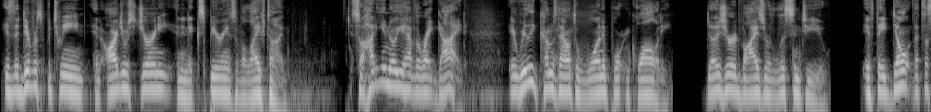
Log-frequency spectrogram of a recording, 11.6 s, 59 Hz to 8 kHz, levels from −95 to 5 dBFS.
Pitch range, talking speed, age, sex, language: 125-165 Hz, 215 wpm, 30-49, male, English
